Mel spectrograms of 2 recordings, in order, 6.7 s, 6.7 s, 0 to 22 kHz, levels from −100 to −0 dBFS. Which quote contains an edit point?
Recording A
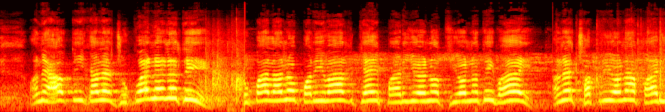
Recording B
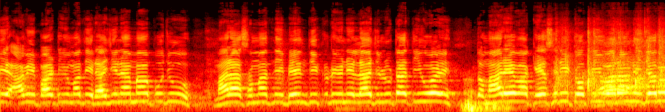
A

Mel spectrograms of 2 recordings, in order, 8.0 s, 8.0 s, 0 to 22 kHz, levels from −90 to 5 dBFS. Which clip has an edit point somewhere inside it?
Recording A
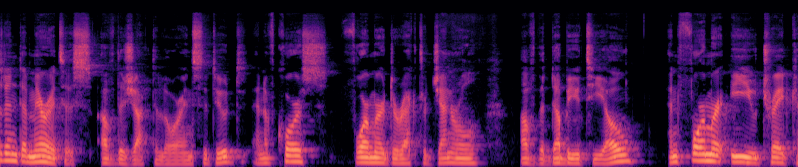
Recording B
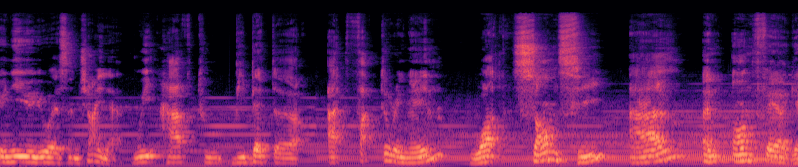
B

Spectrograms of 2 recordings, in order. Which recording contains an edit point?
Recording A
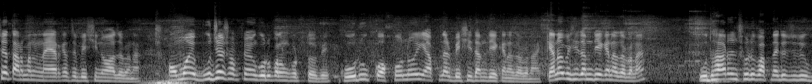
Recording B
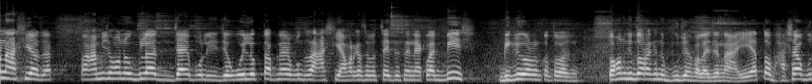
A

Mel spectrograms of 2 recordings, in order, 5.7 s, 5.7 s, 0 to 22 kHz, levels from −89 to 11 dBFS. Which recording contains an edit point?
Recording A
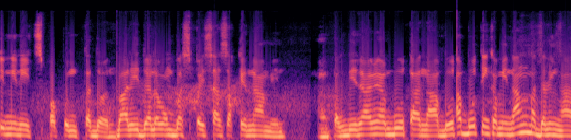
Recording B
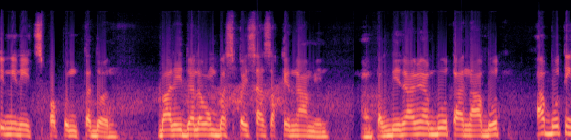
A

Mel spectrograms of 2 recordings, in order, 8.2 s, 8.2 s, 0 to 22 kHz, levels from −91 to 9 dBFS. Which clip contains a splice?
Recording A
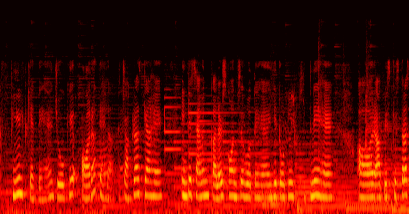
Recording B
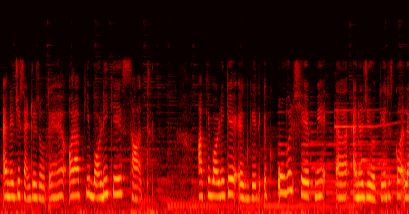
A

